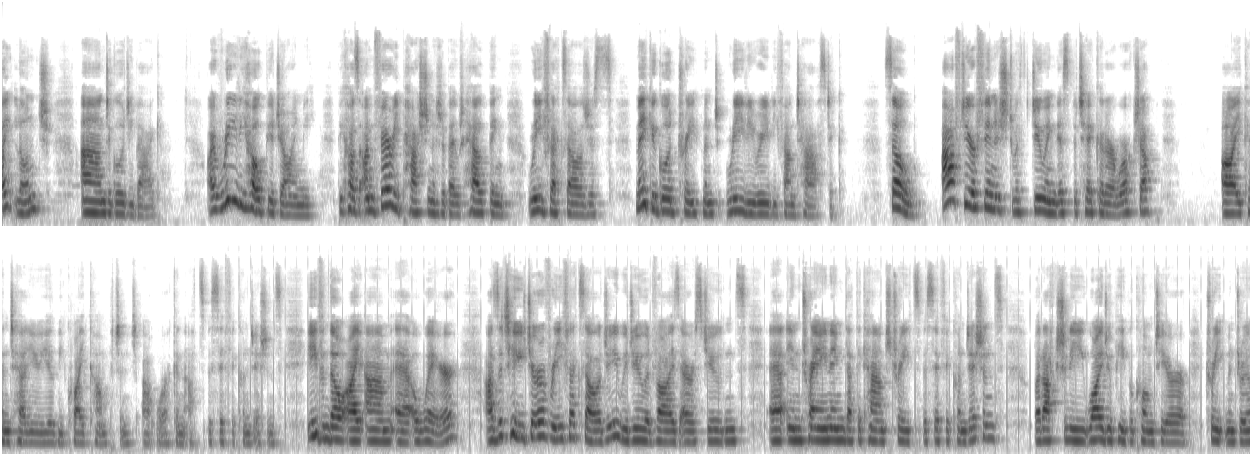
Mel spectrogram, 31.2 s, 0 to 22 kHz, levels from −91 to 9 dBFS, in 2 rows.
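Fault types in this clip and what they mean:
Train of clicks: a steady run of near-identical pulses at 7 per second from 18.4 s to the end, around a hundred in all, peaking about as loud as the sound and ticking through pauses too, likely from nearby equipment interference or a faulty connection or power supply.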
